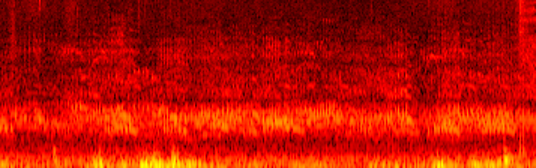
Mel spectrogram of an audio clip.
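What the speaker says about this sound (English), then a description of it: "big roost of sandhill cranes like this before? It's pretty spectacular. When we rolled up, it was very noisy," A distant chorus of many sandhill cranes calls continuously at a roost, rolling and overlapping, with no talking.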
